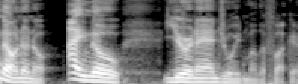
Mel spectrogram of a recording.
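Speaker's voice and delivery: mock self-satisfied, smug, judging know-it-all tone. Retelling what a store employee said about the phone: imitating a smug remark. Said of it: "he was so smug when he said it".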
